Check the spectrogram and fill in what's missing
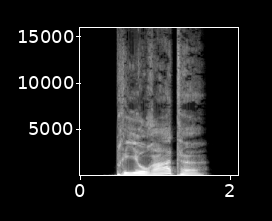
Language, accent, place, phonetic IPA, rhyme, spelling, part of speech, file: German, Germany, Berlin, [pʁioˈʁaːtə], -aːtə, Priorate, noun, De-Priorate.ogg
- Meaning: nominative/accusative/genitive plural of Priorat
